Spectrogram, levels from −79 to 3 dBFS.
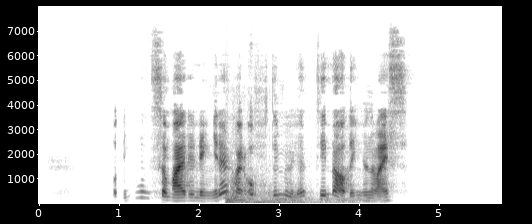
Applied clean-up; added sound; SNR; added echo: neural mask model DeepFilterNet 3.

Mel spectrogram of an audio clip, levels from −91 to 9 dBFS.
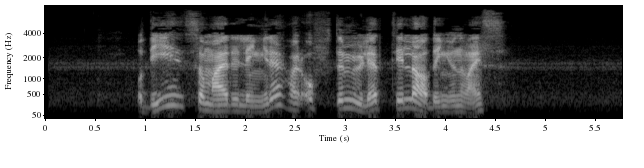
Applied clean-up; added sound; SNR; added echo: none; none; none; none.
